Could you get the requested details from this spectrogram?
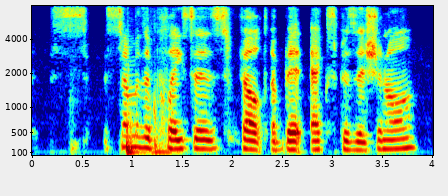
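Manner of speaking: plain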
